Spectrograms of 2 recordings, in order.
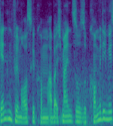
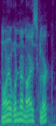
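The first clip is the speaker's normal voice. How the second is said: attempted frog voice. After a game round, asked to say it in a frog voice. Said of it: "Sag mal ganz kurz in Froschstimme".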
